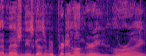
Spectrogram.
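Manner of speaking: high, quick, offhand made-up character voice. Telling a story about Jesus meeting people's practical needs, speak his words in a Jesus voice. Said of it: "That's my Jesus voice".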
